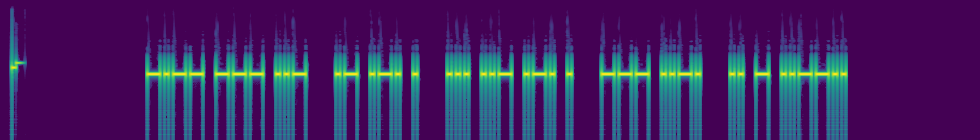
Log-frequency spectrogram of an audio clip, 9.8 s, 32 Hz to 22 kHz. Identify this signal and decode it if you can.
Morse code, heard as a keyed tone, about 28 wpm, 700 Hz. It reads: YOU ARE SURE OF IT?
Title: Sentences from Top 300 Words 28wpm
